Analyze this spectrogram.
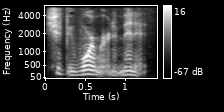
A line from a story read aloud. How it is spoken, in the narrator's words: he muttered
